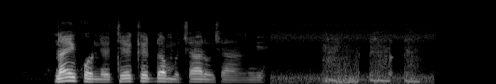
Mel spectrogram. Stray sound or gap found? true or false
true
